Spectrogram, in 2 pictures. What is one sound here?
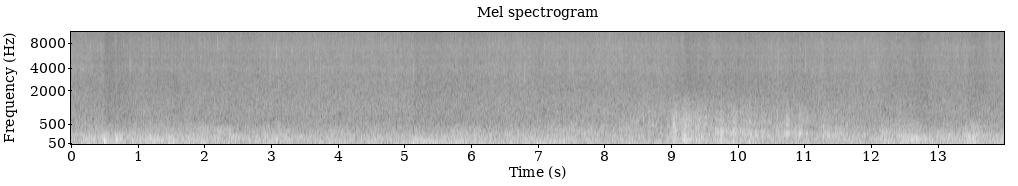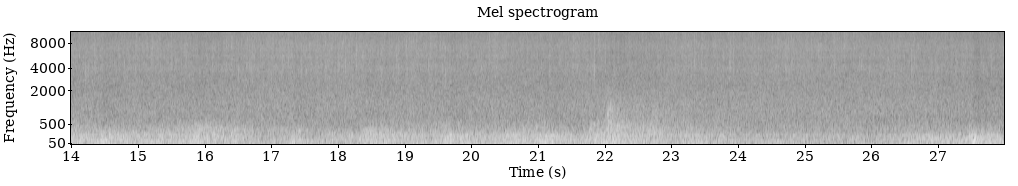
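A stream burbles and rushes steadily over stones.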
